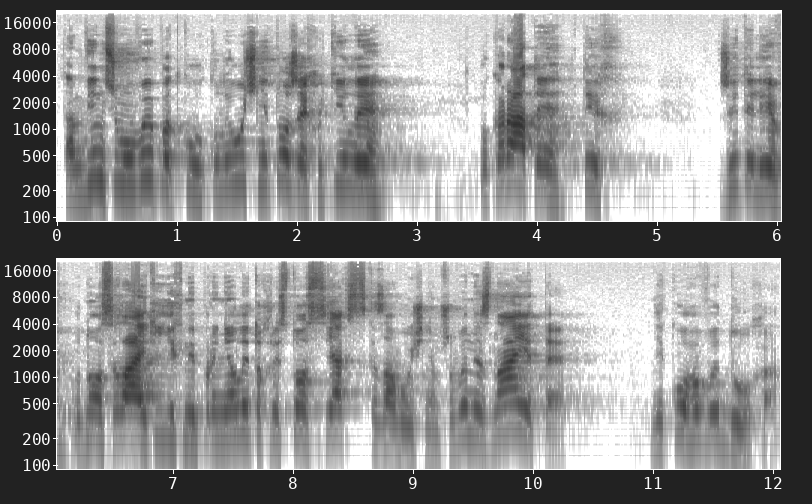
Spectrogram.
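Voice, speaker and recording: Male pastor, high voice, sermon delivery with emphatic lists, long hall reverb. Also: sharp tone. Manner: measured preaching in short phrases, with emphatic lists. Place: church hall.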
